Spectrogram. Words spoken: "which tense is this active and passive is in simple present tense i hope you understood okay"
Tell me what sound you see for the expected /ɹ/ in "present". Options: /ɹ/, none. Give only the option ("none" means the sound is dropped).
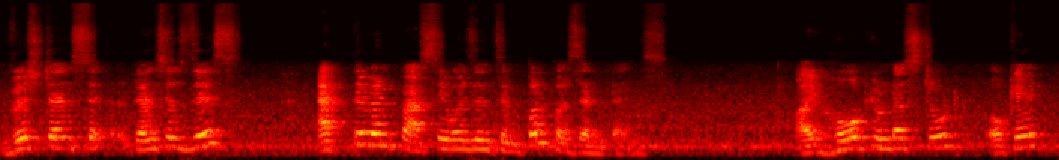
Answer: none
